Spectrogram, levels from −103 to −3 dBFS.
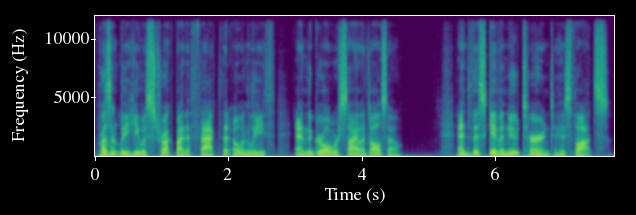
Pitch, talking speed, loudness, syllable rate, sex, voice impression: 125 Hz, 195 wpm, -19 LUFS, 4.7 syllables/s, male, masculine, adult-like, slightly clear, slightly fluent, sincere, friendly, slightly kind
